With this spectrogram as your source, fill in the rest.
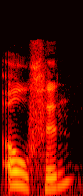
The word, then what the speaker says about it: often: There are often flowers on the dolls' aprons. When you listen to the word often, you can't hear the letter T. We say often.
